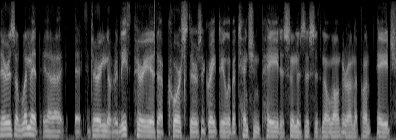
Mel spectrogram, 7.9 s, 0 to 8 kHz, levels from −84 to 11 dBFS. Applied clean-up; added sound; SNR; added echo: neural diffusion model UNIVERSE++.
